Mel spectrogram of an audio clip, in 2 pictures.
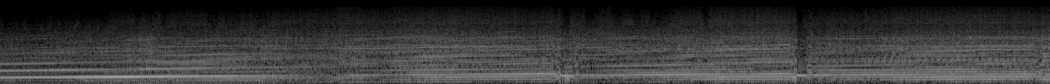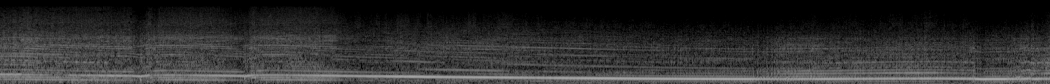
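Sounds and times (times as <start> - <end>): motorcycle engine shifting gears: 17.4 - 21.0.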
